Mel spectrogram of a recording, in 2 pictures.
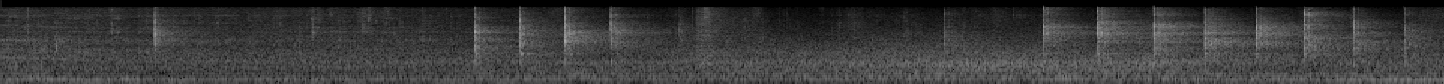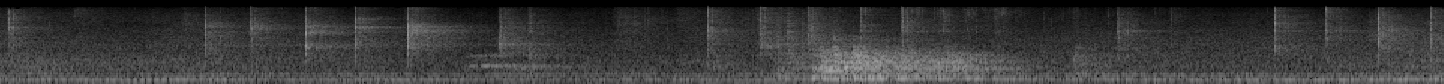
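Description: Runs of sharp taps and clicks from hand tools during floor-tile setting work, a few at a time and then a quick cluster. Near the end comes a louder rushing noise lasting about a second.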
